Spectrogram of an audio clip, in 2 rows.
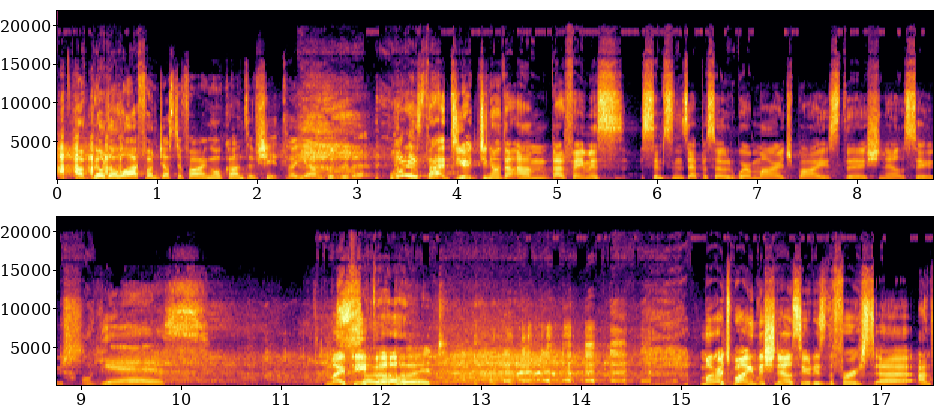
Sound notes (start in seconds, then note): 9.9 audience laughs; 13.0 audience laughing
